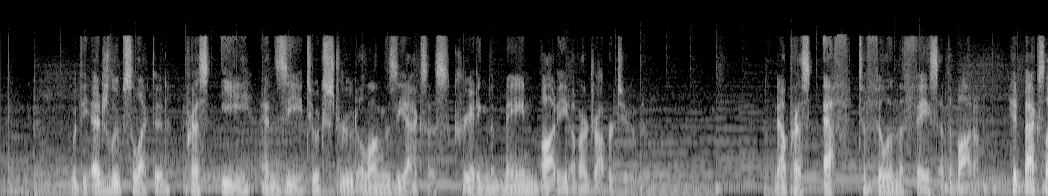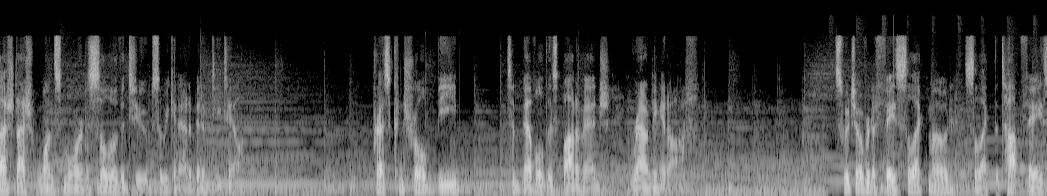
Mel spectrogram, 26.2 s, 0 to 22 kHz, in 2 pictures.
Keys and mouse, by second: 3.3 e, 4.0 z, 10.2 f, 12.5 /, 16.3 alt+z, 19.0 ctrl+b, 22.3 click, 23.7 click.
